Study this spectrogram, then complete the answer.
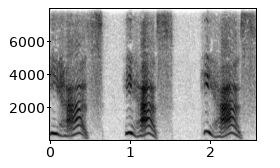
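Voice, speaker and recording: In a put-on character voice, the speaker squeaks at an extremely high pitch. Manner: frantic, losing control.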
